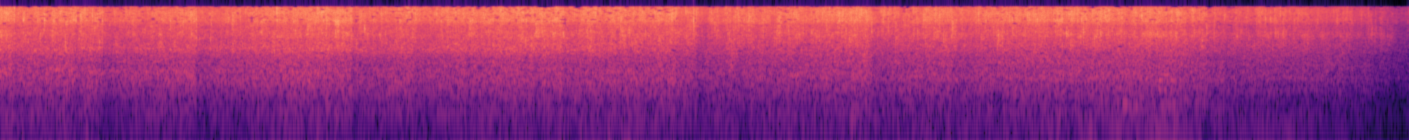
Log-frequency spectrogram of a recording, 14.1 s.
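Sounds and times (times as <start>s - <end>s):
heavy rain on pavement: 0.0s - 14.0s.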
